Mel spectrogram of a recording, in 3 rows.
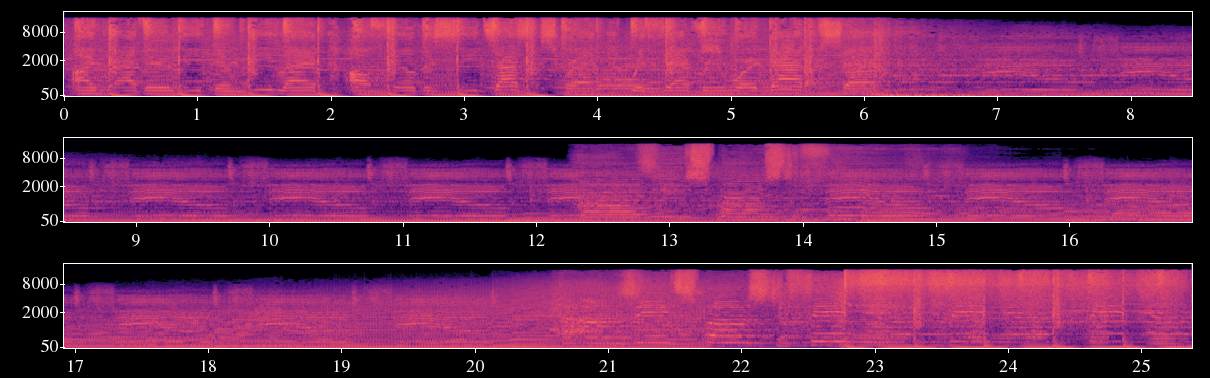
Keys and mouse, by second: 0.4 click, 2.8-4.5 drag, 5.8 click, 6.7 click, 7.5 click, 9.6-10.6 drag, 11.9 click, 12.3 shift+click, 12.8 click, 14.1 shift+click, 14.6 click, 15.5 shift+click, 17.3-18.9 drag, 20.0 click, 23.5-24.8 drag.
